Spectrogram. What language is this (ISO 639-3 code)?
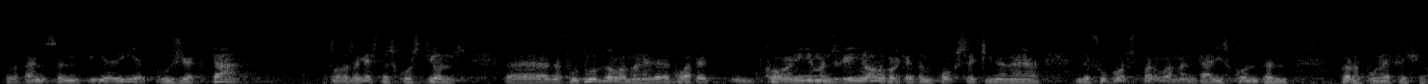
cat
